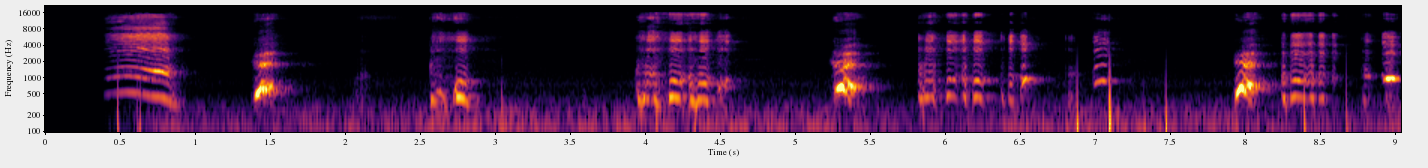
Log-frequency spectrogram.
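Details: Mother's hiccups: several sharp, abrupt hiccups breaking up bursts of a baby's laughter.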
